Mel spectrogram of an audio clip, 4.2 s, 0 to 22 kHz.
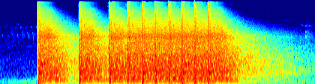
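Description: Rapid rifle shots from a BCM 14.5-inch SOCOM rifle at an outdoor range: two single sharp cracks, then a quick string of about eight shots in steady rhythm, loud and close, ending in a lingering echo that fades away.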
